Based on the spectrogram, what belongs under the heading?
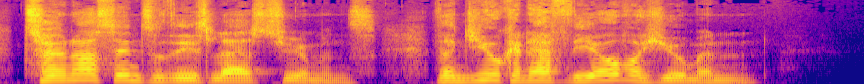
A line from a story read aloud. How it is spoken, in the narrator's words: the crowd agrees, because they interrupt old Zarathustra and shout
